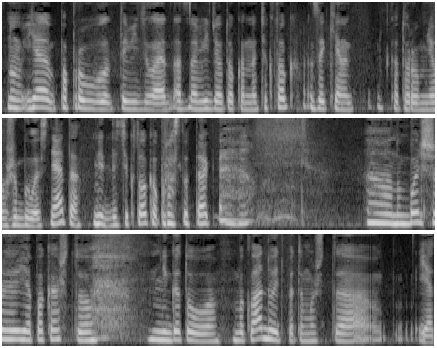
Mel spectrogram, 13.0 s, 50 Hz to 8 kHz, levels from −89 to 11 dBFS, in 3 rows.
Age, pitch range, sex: 20-39, 200-245 Hz, female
